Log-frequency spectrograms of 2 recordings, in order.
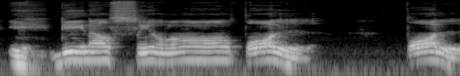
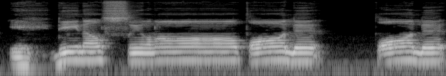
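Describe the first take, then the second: First: The L sound is short and crisp. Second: The L sound is dragged out and bounced. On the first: The speaker calls it right. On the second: The speaker calls it wrong. "tidak boleh dipantulkan, tidak boleh diseret-seret"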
